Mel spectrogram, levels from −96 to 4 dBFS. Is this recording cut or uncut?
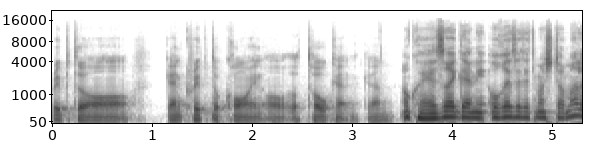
uncut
